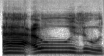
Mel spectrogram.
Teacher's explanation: For the ain, it's higher up in the throat, and you'll feel the tension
